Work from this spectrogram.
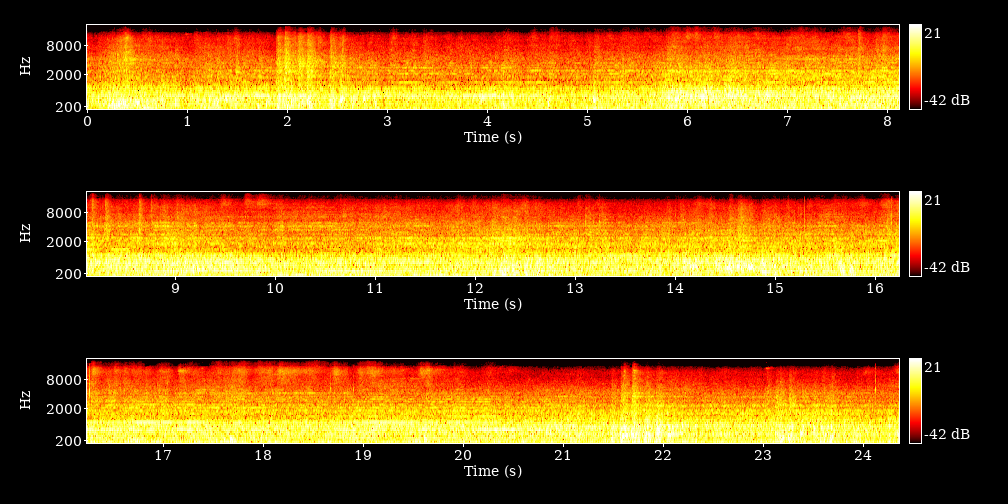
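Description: The Trivandrum Rajdhani Express runs steadily on the rails, heard from inside a first-class coach as a continuous rumble. Faint wheel clatter and occasional squeals sound throughout.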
